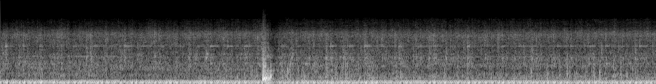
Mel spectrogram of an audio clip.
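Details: V8 idling with the hood closed: steady idle with a faint, uneven light tick and one sharper snap; source of the clatter unclear.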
